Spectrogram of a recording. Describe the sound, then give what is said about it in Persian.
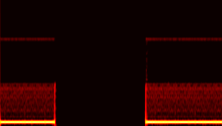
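Telephone call signal of two loud, steady single-pitch beeps, cut off by about a second of silence between them. “تلفن کنیم”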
